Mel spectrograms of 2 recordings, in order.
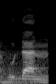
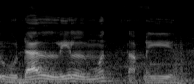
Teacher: Patokanana di mana-mana nun pae sareng tanwin mayunan salah sahijina huruf idgom bila gunnah anu dua maka macana kudu diidgomkeun tapi henteu make gunnah. Contona henteu aya dina sakalimah ngan aya dina dua kalimah hungkul.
